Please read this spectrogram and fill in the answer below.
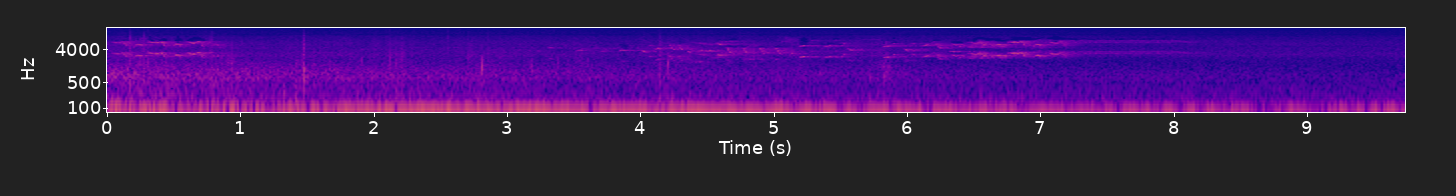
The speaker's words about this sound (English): American robin here too.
